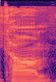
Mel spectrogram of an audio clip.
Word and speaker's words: LECOM: So, LACOM – I like to call it LECOM because that's how it's phonetically pronounced.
